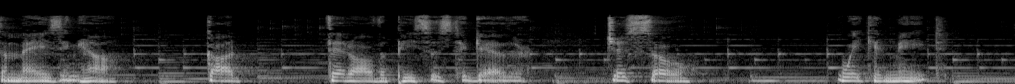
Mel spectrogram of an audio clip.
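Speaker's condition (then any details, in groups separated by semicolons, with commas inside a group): ALS; wheelchair user; diagnosed 5 years ago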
